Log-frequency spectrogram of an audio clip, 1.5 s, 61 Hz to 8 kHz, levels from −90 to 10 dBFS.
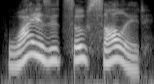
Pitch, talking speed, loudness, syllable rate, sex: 240 Hz, 195 wpm, -15 LUFS, 4.5 syllables/s, female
